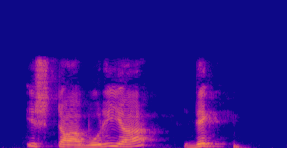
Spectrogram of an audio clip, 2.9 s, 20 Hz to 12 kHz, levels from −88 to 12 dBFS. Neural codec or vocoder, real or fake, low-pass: codec, 16 kHz, 4.8 kbps, FACodec; fake; 7.2 kHz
